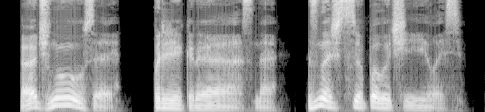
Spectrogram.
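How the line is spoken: Pleased. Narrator (Russian): довольным голосом произнес змей

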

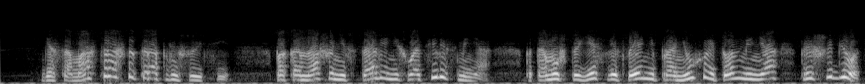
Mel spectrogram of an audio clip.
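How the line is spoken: Persuasive girl's voice. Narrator (Russian): убедительным тоном сказала девочка

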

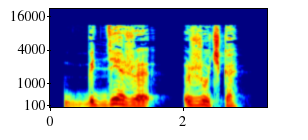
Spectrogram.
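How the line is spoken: Strained, breaking voice. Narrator (Russian): надорванным голосом спросил Илюша

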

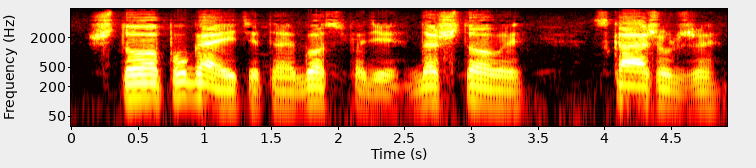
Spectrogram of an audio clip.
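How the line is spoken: Muttering. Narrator (Russian): бормотала Головешиха

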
